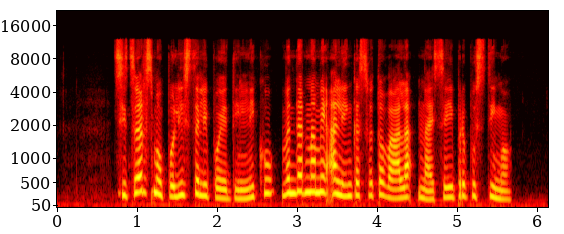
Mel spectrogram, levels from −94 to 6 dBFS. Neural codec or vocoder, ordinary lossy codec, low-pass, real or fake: none; Opus, 16 kbps; 10.8 kHz; real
